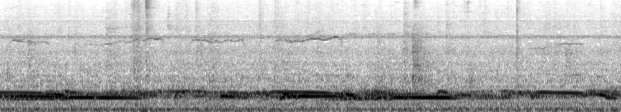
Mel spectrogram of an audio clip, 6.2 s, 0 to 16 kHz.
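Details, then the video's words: Spotted dove parent birds of the whistle-toned 'âm còi' kind, bird number 11, June 2023; soft, low coos follow one another closely in a continuous, slightly wavering stream over a constant faint background hum. "CHIM 🐦 CU BỐ MẸ ÂM CÒI"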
